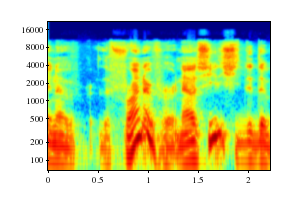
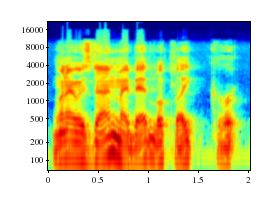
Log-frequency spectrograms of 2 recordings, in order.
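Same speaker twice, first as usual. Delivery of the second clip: ordinary delivery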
